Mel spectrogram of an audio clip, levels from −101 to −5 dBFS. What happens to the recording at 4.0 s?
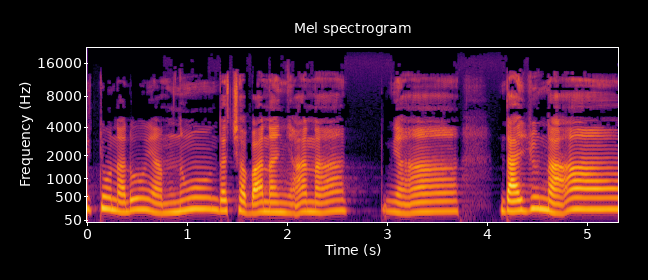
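At 4.0 s the speech is still inside a stretch of pre-emphasis left on, running from 0.74 s to the end. The treble lift matching an FM 75 µs curve was never undone, so 10 kHz sits about 13 dB above 1 kHz, making the sound thin, bright and sibilant.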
